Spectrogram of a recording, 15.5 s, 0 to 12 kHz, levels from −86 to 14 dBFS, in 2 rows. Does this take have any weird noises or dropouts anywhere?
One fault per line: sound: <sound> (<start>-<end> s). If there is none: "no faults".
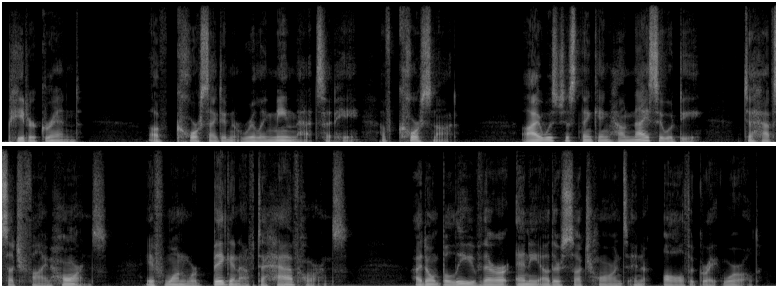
no faults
